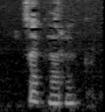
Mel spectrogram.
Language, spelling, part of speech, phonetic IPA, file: Polish, zegarek, noun, [zɛˈɡarɛk], LL-Q809 (pol)-zegarek.wav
